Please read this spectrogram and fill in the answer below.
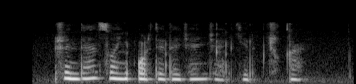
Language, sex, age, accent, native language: Uzbek, female, 18-24, Navoiy, Uzbek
